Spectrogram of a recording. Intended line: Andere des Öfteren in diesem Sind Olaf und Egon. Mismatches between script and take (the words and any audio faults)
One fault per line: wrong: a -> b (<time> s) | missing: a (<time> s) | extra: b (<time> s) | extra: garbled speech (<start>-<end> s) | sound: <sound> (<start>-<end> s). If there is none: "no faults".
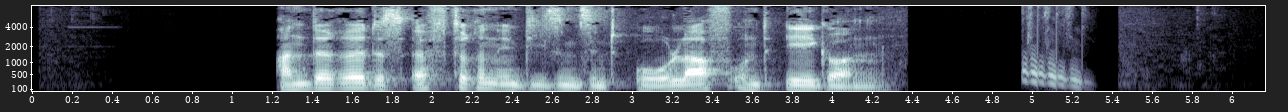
sound: chirp (5.0-5.3 s)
